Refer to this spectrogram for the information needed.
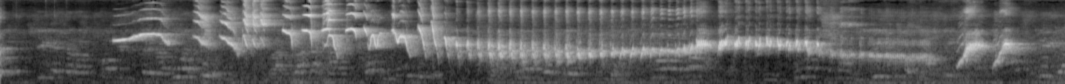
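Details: White-rumped shama song played to spur a pet bird into singing: rich whistled phrases and rising slurs, then a long rapid trill that dips and climbs, ending in sharp upward notes, with faint voices behind.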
